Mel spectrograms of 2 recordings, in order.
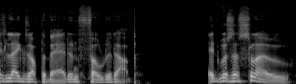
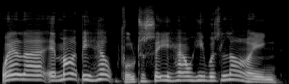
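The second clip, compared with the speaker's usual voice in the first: lightly acted higher-pitched junior officer; Littlebottom, earnest junior officer; 8 semitones higher than usual. A narrator's reading. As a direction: explain hesitantly in a higher voice.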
